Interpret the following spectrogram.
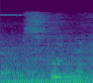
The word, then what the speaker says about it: Sputnik: important for the Soviets it's not that that Sputnik it's pronounced Sputnik it means friendly companion of Europe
